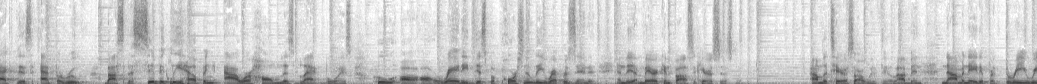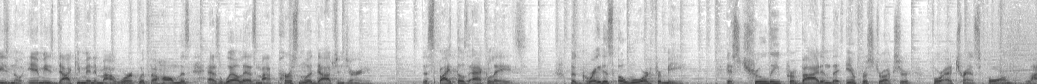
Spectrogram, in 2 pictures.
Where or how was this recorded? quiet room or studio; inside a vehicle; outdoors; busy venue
busy venue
